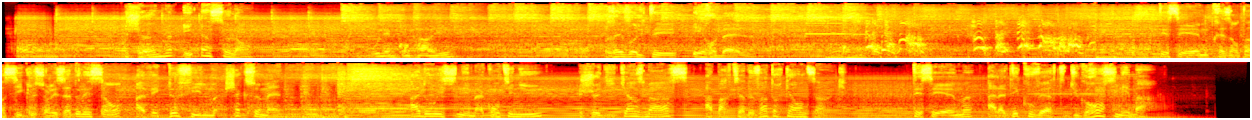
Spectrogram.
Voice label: Bande annonce; TCM

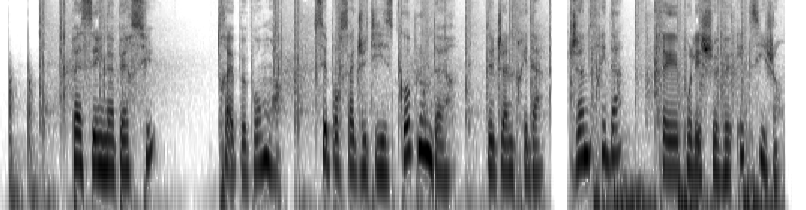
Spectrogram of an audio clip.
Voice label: pub TV FR; JohnFrieda

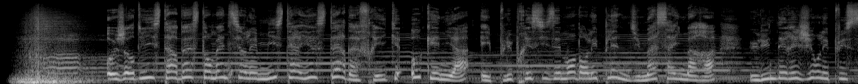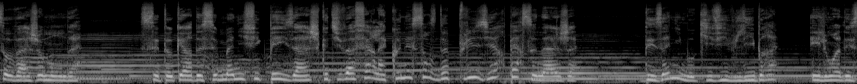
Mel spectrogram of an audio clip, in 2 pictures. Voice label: narration démission souriante jeune; STARBUZZ

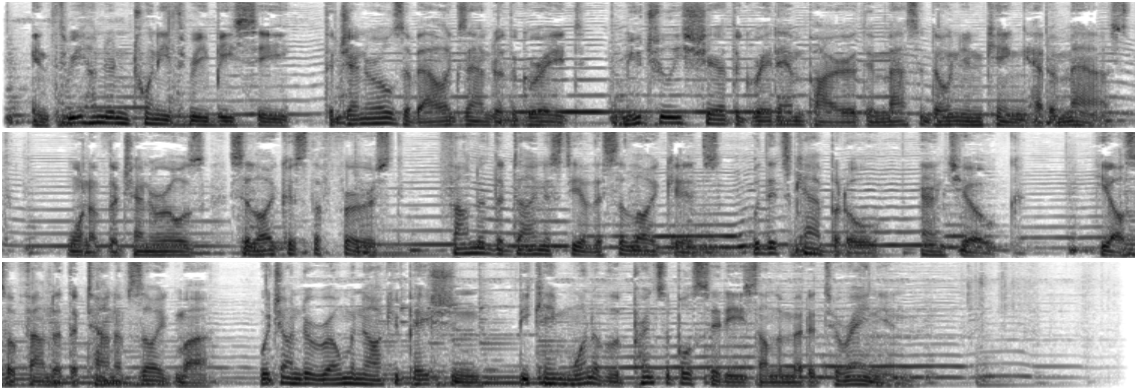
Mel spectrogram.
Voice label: US narrateur sobre voix off voice over; Zeugma

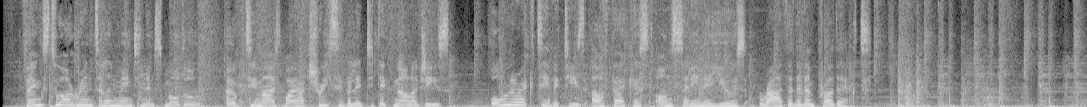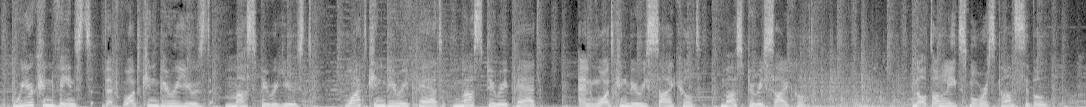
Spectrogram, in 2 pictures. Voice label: anglais

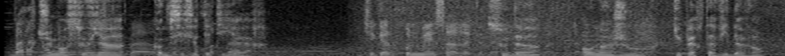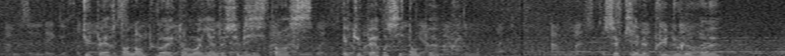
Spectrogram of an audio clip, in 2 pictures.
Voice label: DOCUMENTAIRE narration vo; 3 femmes afghanes resistantes en exil; ARTE

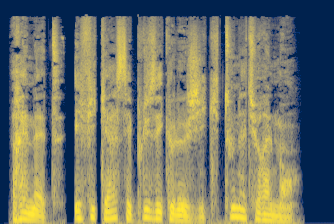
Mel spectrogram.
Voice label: Rassurant affirmé PUBLICITE TV signature Pub TV; RAINETT

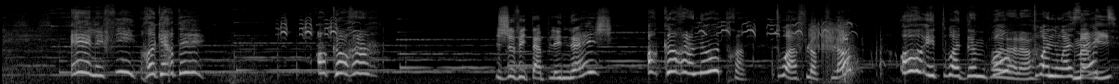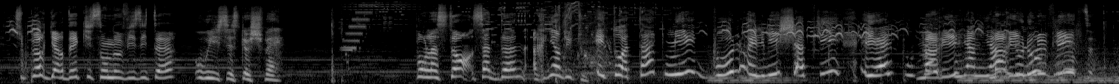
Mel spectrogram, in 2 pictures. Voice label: Voix petite fille animation; Fantasy Patrol

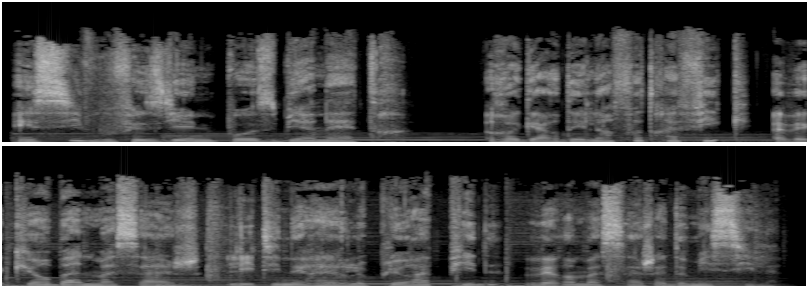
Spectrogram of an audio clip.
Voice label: billboard FR; Urbanmassage

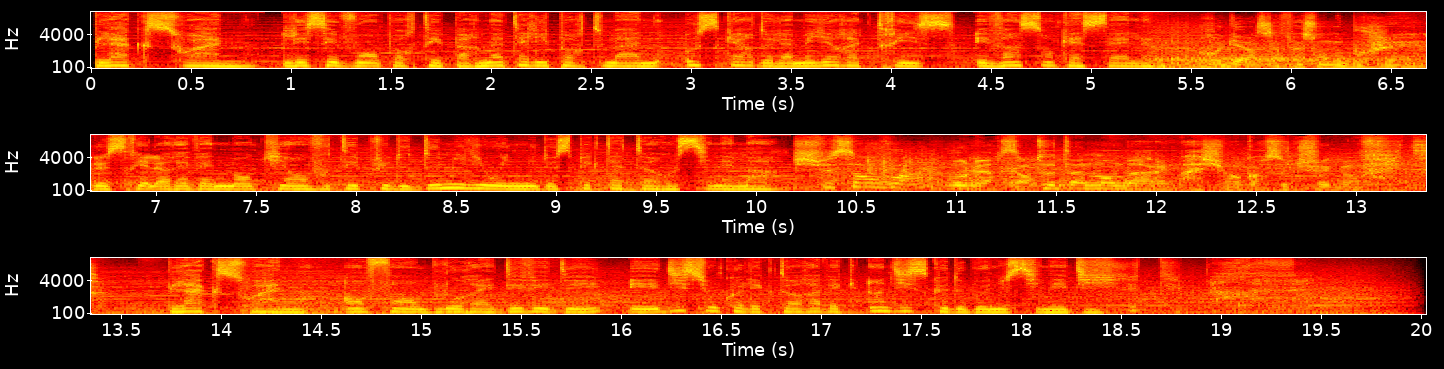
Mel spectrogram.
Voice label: Radio; Black Swan

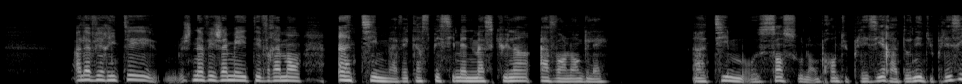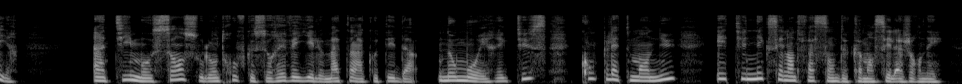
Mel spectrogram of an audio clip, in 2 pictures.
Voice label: NARRATION; PORTRAIT DE L'ESPION

